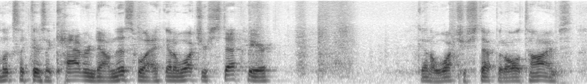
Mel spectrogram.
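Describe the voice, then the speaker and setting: A man narrating a casual solo exploring vlog, talking straight to his viewers in short, deliberate phrases. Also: lowish voice, slight background noise. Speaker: solo explorer filming a cave tour for viewers. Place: on a forest trail and in a small cave.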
